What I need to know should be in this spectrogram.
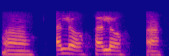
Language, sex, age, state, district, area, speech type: Kannada, female, 60+, Karnataka, Udupi, rural, conversation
